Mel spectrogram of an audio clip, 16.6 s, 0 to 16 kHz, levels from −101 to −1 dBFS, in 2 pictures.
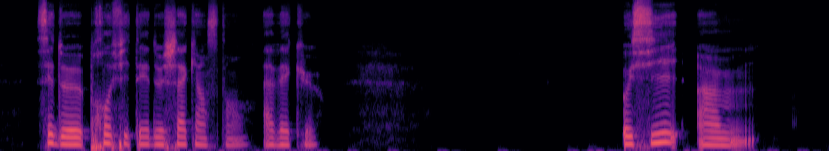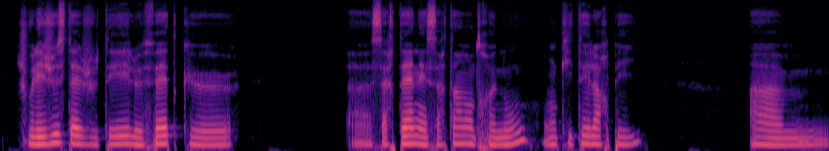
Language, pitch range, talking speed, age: French, 170-195 Hz, 100 wpm, 20-39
